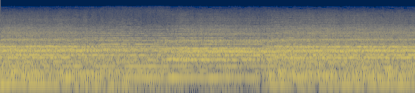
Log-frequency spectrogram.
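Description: Large choir and symphony orchestra performing a choral work, the choir singing held chords. Loudness dips briefly about a second and a half in, then a new chord follows.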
